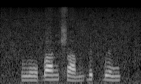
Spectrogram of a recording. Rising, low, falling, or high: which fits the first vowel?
low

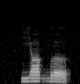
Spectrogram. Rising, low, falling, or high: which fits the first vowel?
high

